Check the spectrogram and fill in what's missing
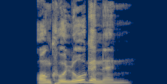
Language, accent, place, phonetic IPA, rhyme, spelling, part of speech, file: German, Germany, Berlin, [ɔŋkoˈloːɡɪnən], -oːɡɪnən, Onkologinnen, noun, De-Onkologinnen.ogg
- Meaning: plural of Onkologin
